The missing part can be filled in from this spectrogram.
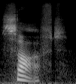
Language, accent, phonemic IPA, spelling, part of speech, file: English, General American, /sɔft/, soft, adjective / interjection / noun / adverb, En-us-soft.ogg
- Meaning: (adjective) 1. Easily giving way under pressure 2. Smooth and flexible; not rough, rugged, or harsh 3. Quiet 4. Gentle 5. Expressing gentleness or tenderness; mild; conciliatory; courteous; kind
